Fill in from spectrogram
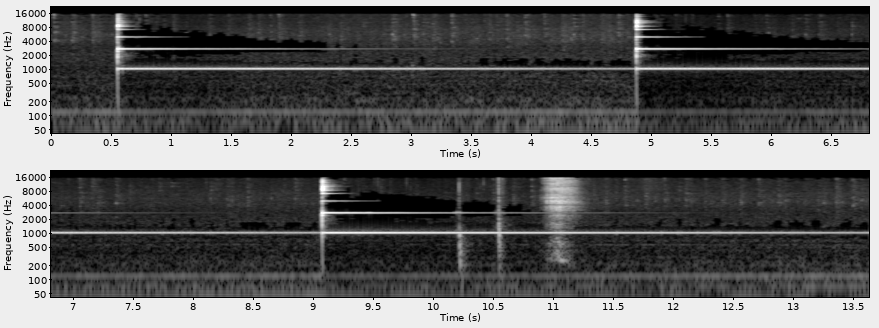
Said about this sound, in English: So I'm going to ring the bell, and we're going to do a couple practices. But first, I'm going to ring the bell.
